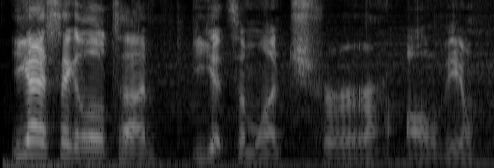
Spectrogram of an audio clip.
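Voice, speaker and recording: Bright-voiced man running a tabletop game. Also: a little high, big pitch swings, normal speed, soft background music. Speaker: game master. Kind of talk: casual, improvised tabletop game narration.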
